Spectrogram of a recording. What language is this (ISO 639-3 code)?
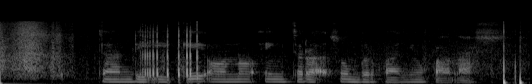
jav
